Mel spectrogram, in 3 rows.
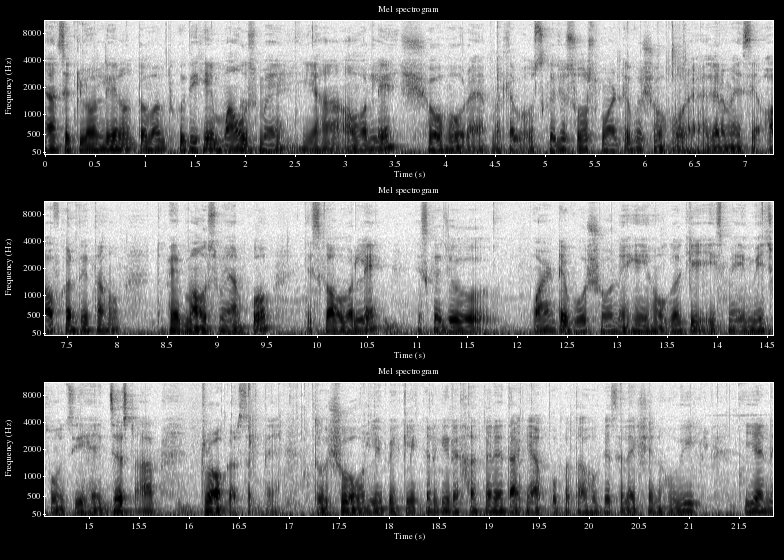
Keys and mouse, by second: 0.3 alt+click, 2.5-6.3 drag, 6.3 ctrl+z, 7.5-17.1 drag, 17.1 ctrl+z, 18.7 click, 20.3-21.8 alt+drag.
